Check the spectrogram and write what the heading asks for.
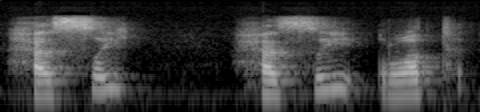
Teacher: حصیرت ہے، ہا وسط حلق سے ادا کریں گے، صاد کو سیٹی کی آواز کے ساتھ پور پڑھنا ہے۔ حصی حصی رت را مفخم پڑھتے ہوئے تا پر ہمز کریں گے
